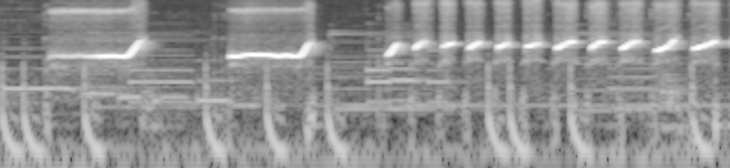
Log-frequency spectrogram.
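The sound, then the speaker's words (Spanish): A person whistles in imitation of a small bird: two long rising whistled notes, then a quick series of about ten short chirping whistles in steady rhythm, clear, with no talking. “¡Un pajarito!”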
